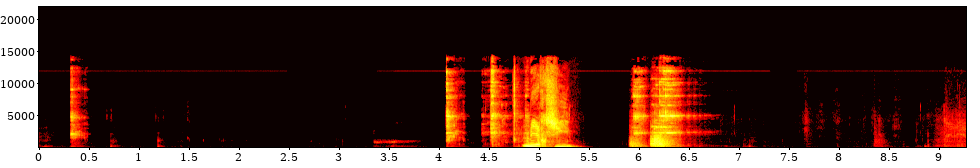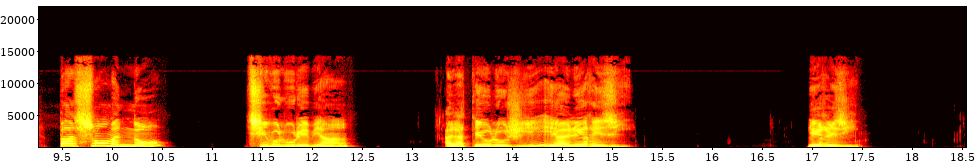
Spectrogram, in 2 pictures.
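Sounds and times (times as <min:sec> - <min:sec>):
glass clinking while drinking water: 0:00.3 - 0:00.6, 0:04.0 - 0:04.8, 0:05.9 - 0:06.8
speech: 0:04.8 - 0:06.3, 0:09.6 - 0:10.6, 0:11.4 - 0:12.4, 0:13.3 - 0:15.2, 0:17.0 - 0:17.5.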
